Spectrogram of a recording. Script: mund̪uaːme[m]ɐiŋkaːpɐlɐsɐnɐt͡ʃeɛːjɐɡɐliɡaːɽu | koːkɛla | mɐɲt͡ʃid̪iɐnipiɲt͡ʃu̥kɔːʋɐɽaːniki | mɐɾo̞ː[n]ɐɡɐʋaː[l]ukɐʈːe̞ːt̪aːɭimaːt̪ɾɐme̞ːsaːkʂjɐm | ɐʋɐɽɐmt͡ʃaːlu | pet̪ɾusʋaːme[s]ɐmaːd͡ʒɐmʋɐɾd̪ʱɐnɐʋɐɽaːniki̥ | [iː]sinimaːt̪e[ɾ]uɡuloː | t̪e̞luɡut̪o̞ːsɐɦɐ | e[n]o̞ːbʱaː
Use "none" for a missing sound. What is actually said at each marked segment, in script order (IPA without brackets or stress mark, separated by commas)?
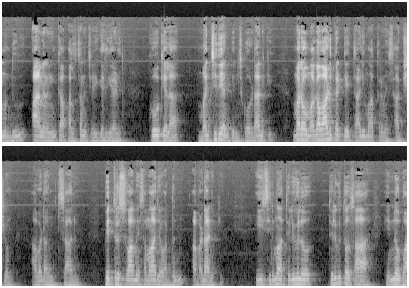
n, m, ɽ, s, iː, l, nː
